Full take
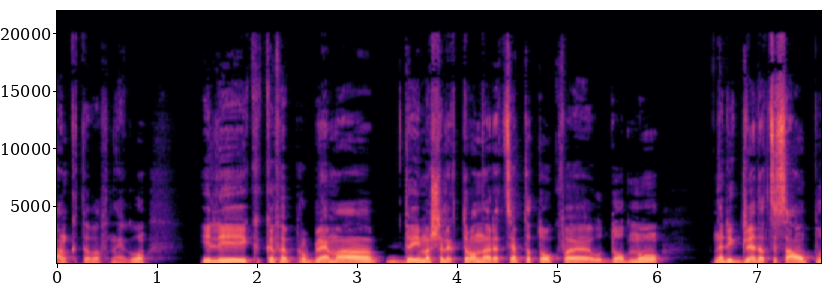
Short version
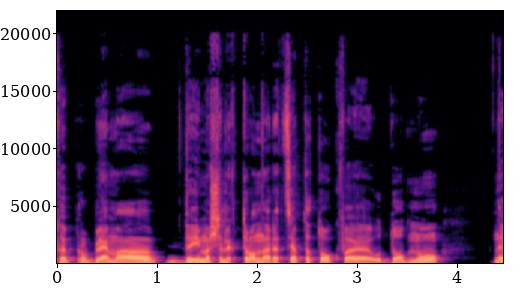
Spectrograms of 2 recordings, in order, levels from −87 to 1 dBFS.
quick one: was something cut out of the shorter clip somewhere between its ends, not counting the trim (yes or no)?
no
